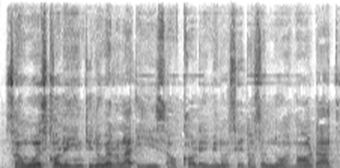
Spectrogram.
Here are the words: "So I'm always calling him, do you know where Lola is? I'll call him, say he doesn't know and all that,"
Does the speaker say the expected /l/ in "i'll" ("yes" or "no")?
no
